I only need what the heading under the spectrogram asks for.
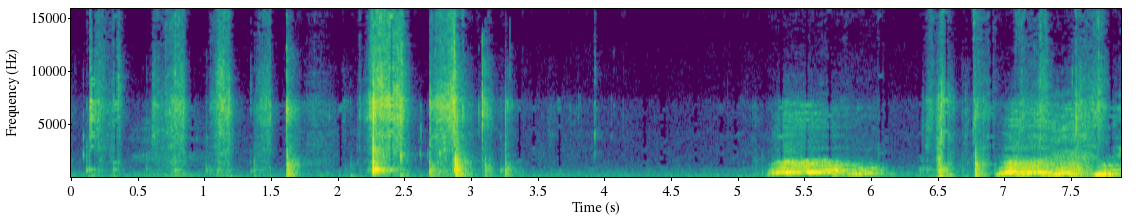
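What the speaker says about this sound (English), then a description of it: "She's barking at the kids as they walk by." A female dog barks at children walking past a back gate: scattered sharp barks and yips, then clusters of louder barking near the end, fairly close.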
